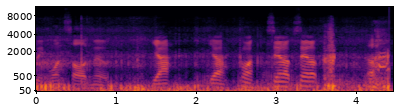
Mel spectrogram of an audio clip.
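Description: Indistinct human voices, with no clear words, over a steady low rumble of wind on the microphone.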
